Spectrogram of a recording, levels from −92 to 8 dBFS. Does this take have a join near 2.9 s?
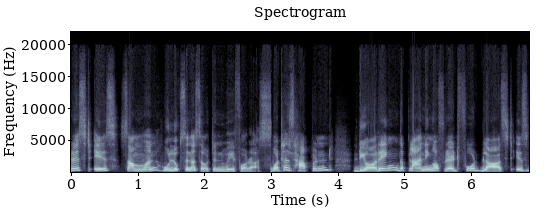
yes; 1 cut; at 2.9 s

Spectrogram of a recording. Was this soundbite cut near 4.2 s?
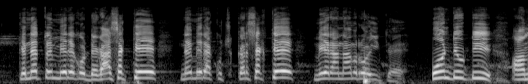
yes; 1 cut; at 4.2 s

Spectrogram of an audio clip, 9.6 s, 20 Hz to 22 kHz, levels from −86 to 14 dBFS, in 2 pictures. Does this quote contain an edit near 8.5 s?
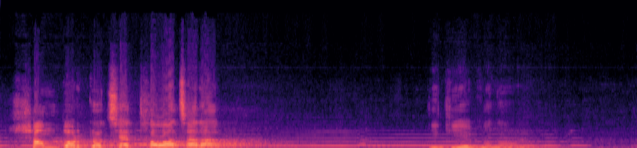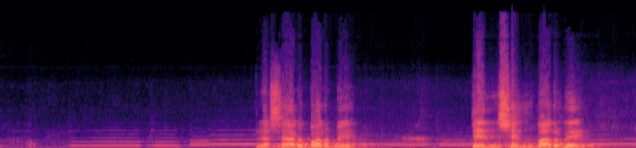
no; 2 cuts; at 2.0 s, 3.2 s

